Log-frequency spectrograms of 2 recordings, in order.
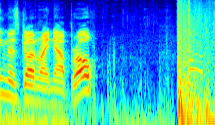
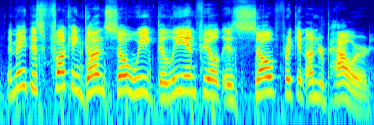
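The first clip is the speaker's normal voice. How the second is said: ordinary delivery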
